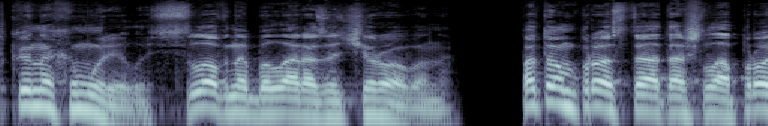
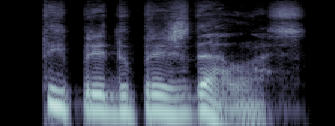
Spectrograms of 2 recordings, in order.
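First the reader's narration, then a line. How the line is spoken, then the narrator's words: Wistful whisper. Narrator (Russian): прошептала она пустому небу, когда на нее нахлынули воспоминания о том утре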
